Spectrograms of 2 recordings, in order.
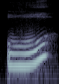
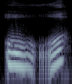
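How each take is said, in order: First: The pitch rises from mid to high. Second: The pitch dips low, then rises.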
